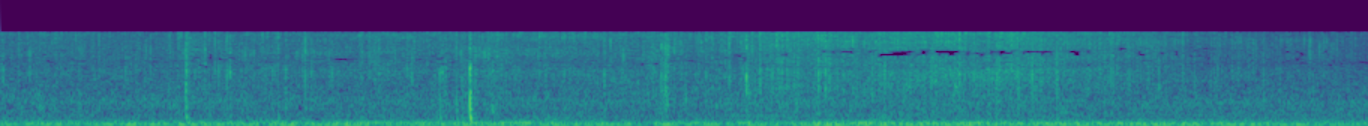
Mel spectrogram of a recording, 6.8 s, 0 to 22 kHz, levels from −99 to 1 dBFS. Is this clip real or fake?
real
